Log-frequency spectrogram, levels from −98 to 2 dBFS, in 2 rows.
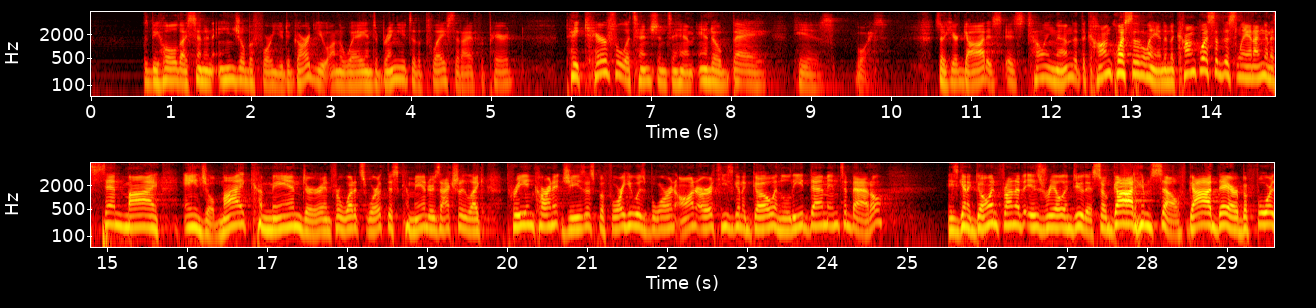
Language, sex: English, male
